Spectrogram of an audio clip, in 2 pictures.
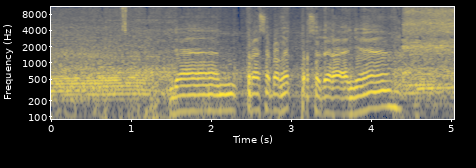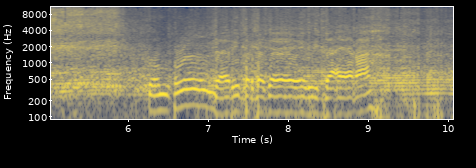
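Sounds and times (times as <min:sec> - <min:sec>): low engine hum: 0:00.0 - 0:10.0
wind and road hiss: 0:00.0 - 0:10.0.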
